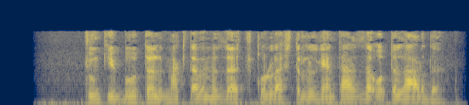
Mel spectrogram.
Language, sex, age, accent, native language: Uzbek, male, 12-17, Sirdaryo, Uzbek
